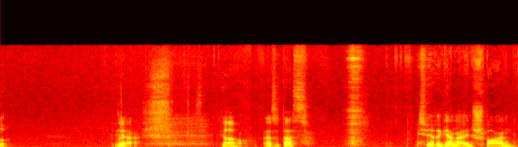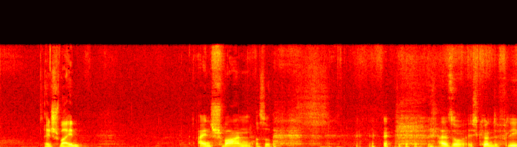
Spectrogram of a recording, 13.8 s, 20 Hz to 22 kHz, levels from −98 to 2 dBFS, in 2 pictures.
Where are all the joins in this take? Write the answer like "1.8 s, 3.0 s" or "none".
5.5 s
